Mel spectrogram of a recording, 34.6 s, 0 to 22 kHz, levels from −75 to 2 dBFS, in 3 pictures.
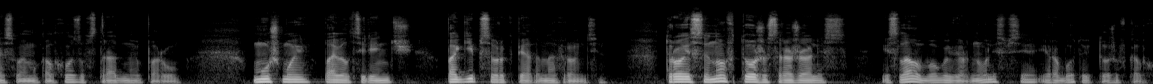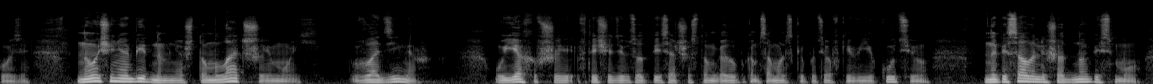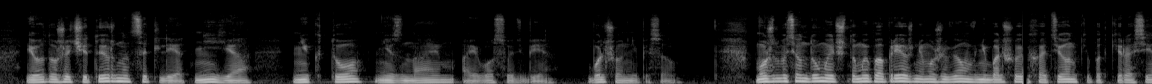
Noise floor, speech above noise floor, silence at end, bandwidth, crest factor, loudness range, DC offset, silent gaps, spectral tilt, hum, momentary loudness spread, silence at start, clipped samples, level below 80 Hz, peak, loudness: -54 dBFS; 28 dB; 0 s; 12.5 kHz; 20 dB; 7 LU; under 0.1%; none; -6 dB/octave; none; 15 LU; 0 s; under 0.1%; -50 dBFS; -6 dBFS; -26 LUFS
